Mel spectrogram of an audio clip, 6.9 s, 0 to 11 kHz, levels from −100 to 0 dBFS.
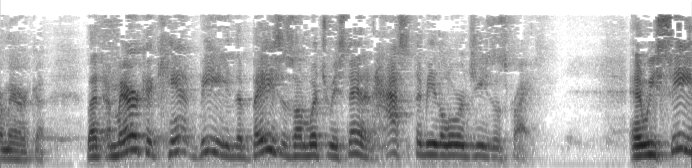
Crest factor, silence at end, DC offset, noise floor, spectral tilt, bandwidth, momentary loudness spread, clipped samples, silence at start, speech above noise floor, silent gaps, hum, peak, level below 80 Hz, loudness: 20 dB; 0 s; under 0.1%; -66 dBFS; -5 dB/octave; 8.8 kHz; 16 LU; under 0.1%; 0 s; 43 dB; none; none; -4 dBFS; -64 dBFS; -23 LUFS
